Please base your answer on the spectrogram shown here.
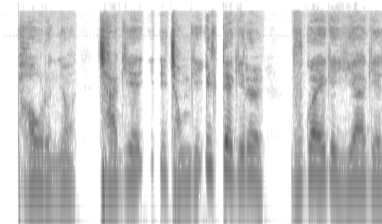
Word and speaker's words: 바울: 사울은 히브리시 발음이고요. 바울은 헬라식 발음입니다.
